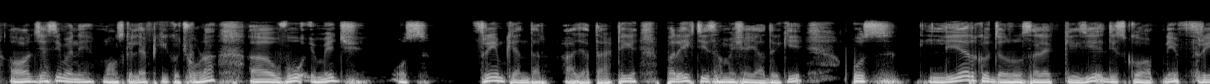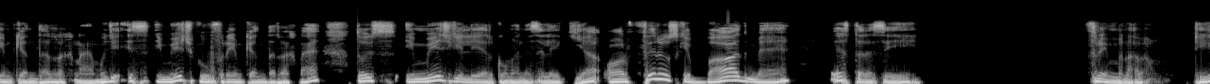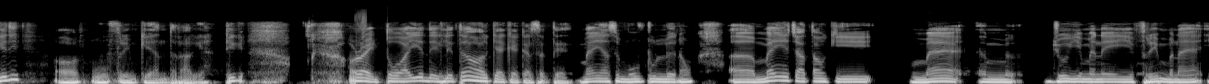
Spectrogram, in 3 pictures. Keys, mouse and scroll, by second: 6.8 ctrl+z, 18.5 click, 30.2 click.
